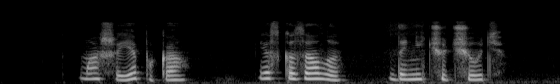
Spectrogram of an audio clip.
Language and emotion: Russian, sad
